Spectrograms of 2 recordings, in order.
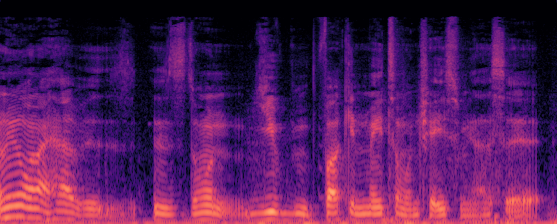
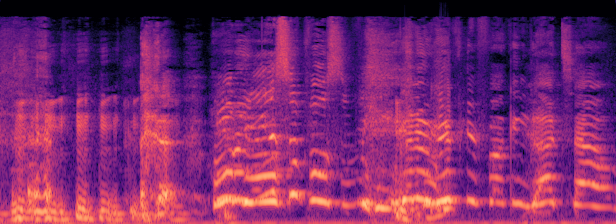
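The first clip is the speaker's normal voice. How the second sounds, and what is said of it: Squeaky horror villain voice. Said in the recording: “Michael Myers with a squeaky voice?”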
